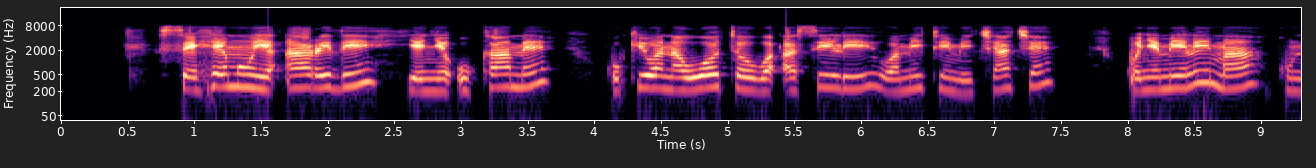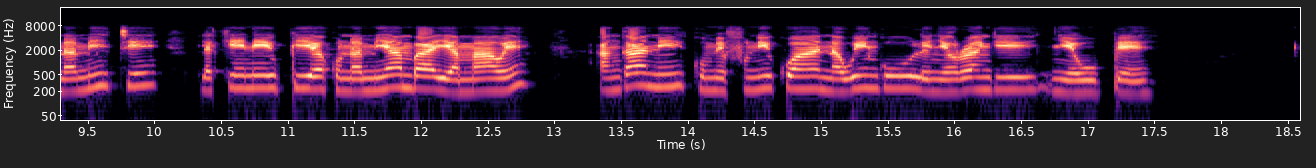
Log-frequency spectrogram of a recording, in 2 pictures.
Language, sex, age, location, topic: Swahili, female, 36-49, Dar es Salaam, agriculture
